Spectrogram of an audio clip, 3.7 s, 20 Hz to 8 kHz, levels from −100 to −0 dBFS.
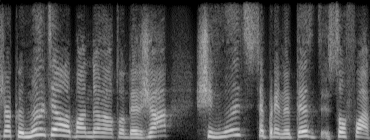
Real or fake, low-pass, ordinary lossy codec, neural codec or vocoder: fake; none; none; codec, 16 kHz, 0.5 kbps, X-Codec, HuBERT features, trained on general audio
